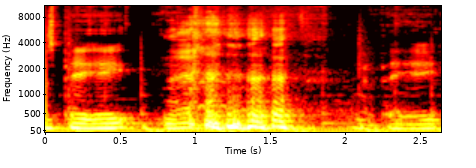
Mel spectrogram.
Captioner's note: laughing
